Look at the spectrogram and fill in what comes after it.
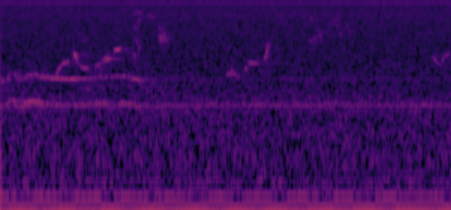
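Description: Faint birdsong over a steady background hiss: one long held whistle for about the first two seconds, with short upswept chirps scattered through the rest.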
